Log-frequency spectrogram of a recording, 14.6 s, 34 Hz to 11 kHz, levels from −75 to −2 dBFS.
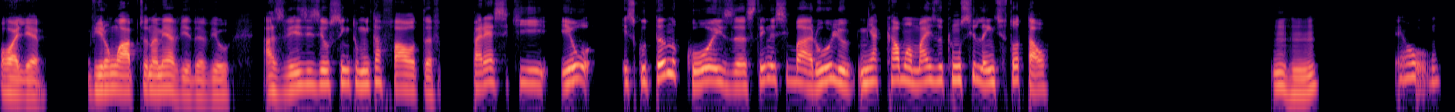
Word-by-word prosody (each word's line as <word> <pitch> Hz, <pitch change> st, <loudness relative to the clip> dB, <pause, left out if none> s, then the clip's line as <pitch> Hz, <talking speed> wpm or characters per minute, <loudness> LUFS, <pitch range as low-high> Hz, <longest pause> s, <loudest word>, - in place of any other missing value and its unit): Olha, 95 Hz, -3 st, +3 dB, 0.4 s
virou 115 Hz, +2 st, +2 dB
um 125 Hz, -1 st, +5 dB
hábito 115 Hz, +1 st, +4 dB
na 115 Hz, -1 st, +3 dB
minha 120 Hz, 0 st, +4 dB
vida 95 Hz, -2 st, -3 dB
viu. 95 Hz, +1 st, -3 dB, 0.3 s
As 110 Hz, -1 st, -1 dB
vezes 135 Hz, +5 st, -1 dB
eu 145 Hz, 0 st, +3 dB
sinto 150 Hz, 0 st, -2 dB
muita 140 Hz, +4 st, 0 dB
falta 120 Hz, -6 st, +1 dB
f 100 Hz, -, -7 dB, 0.3 s
parece 155 Hz, +5 st, 0 dB
que 150 Hz, -3 st, -4 dB
eu 175 Hz, -, +2 dB, 0.3 s
escutando 170 Hz, +9 st, +2 dB
coisas, 140 Hz, -4 st, +1 dB
tendo 170 Hz, +6 st, -1 dB
esse 180 Hz, -1 st, -6 dB
barulho 155 Hz, -1 st, +3 dB
me 155 Hz, +4 st, +1 dB
acalma 175 Hz, +1 st, +1 dB
mais 160 Hz, +3 st, +1 dB
do 175 Hz, -, -2 dB
que 175 Hz, -, -6 dB
um 180 Hz, -, +3 dB
silêncio 160 Hz, -4 st, -1 dB
total. 125 Hz, -9 st, +1 dB, 2.2 s
Uhum, 110 Hz, -3 st, -1 dB, 0.8 s
é 190 Hz, -, -9 dB
o 170 Hz, -5 st, -4 dB
145 Hz, 140 wpm, -25 LUFS, 115-165 Hz, 2.2 s, um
